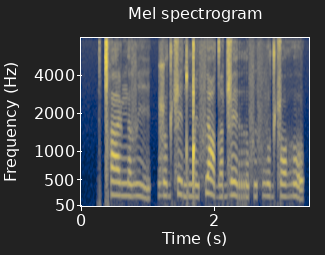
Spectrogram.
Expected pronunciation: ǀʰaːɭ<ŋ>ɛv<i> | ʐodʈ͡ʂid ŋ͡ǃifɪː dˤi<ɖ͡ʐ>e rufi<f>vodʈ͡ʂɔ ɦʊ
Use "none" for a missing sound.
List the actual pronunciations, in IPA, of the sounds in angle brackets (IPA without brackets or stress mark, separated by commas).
ŋ, i, ɖ͡ʐ, f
